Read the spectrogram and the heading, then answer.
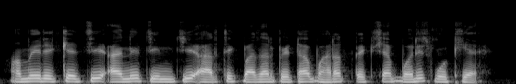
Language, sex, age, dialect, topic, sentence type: Marathi, male, 18-24, Varhadi, banking, statement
